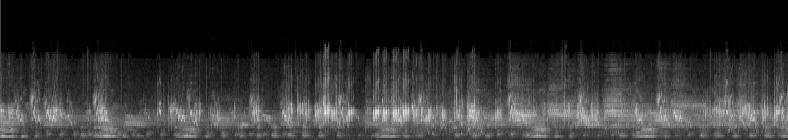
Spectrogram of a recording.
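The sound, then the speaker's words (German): Twittering song of a house martin inside its nest: a busy, unbroken chatter of high chirps and trills that runs the whole time at moderate loudness, with no other sounds. “und schließlich eine singende Mehlschwalbe im Nest”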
